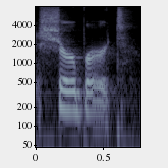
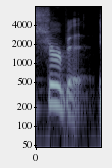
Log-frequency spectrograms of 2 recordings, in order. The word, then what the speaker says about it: sherbet: No, there's no second R. It's just sherbet.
